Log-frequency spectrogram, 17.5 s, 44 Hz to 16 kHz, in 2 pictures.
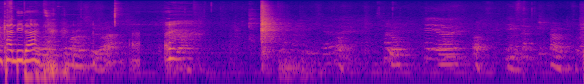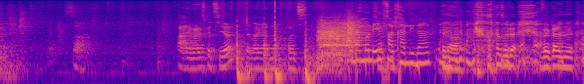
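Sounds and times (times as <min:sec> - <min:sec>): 
speech: 0:00.0 - 0:01.0, 0:02.5 - 0:03.0, 0:11.4 - 0:17.5
laughter: 0:00.4 - 0:03.1, 0:15.3 - 0:17.5
sharp knock on a door: 0:12.4 - 0:13.7.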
